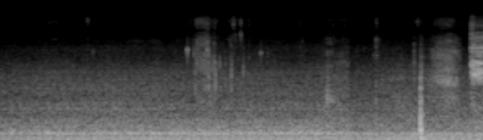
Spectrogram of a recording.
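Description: Someone biting and chewing a mouthful of baked macaroni and cheese, soft and wet, over a steady low rumble in the truck cab, with a single sharp click about four seconds in.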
